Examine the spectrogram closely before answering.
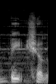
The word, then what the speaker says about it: Beauchamp: She was a Beauchamp, or Beauchamp as it became pronounced when it was anglicised, and because somehow he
